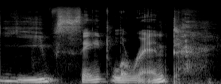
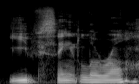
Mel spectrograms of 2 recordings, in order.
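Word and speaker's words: Yves Saint Laurent: so fashionable right now are you wearing ye St Laurent YSL Eve St lauron I had no idea that was even supposed to be pronounced this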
